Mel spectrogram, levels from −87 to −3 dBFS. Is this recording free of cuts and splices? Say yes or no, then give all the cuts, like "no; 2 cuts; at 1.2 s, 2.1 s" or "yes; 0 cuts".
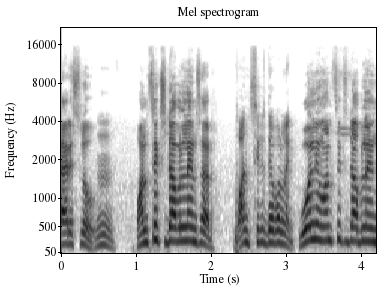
yes; 0 cuts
